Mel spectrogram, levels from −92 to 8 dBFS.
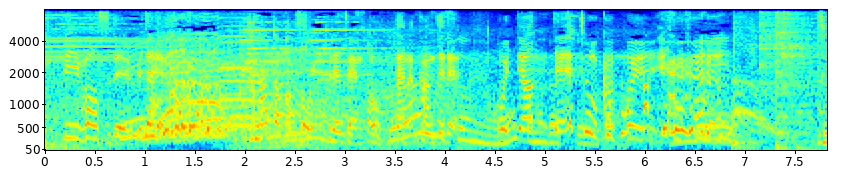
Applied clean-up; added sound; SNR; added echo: none; none; none; none.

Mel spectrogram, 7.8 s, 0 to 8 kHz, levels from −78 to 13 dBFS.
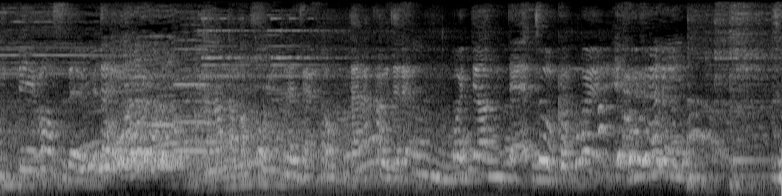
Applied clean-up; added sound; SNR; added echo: none; none; none; reverberation time 0.8 s.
